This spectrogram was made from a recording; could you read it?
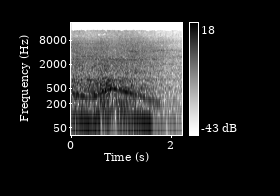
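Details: Suzuki DA64V K6A non-turbo engine revs smoothly and settles back, no knock, whine or grinding, after water pump, oil sender, alternator belt and air filter replacement and radiator cleaning for overheating.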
